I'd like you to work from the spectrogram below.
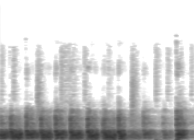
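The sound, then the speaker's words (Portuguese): Rapid bursts of machine gun fire, a fast rattling string of sharp shots repeating steadily, then a short pause before a final loud shot, loud with no voices. “Pega, pega que os caras da tiro.”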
